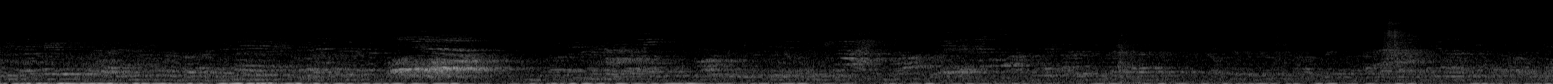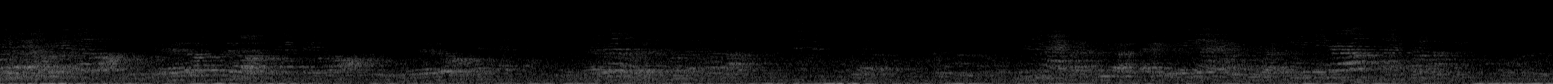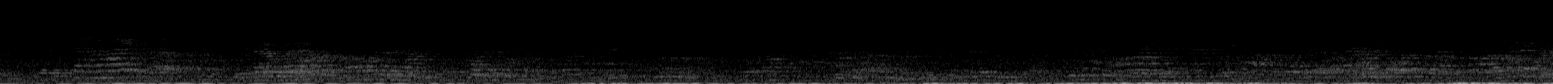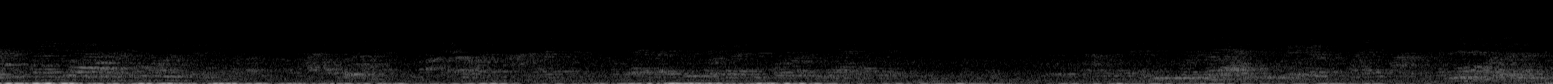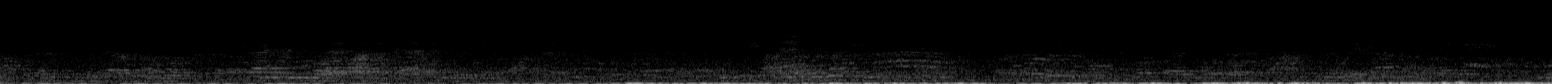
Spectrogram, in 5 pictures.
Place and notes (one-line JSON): {"title": "Backyard, Frankfurt am Main, Deutschland - backyardtalk", "date": "2016-09-01 22:31:00", "description": "People talking in the backyard, sign of a pleasant summer.", "latitude": "50.12", "longitude": "8.67", "altitude": "113", "timezone": "Europe/Berlin"}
